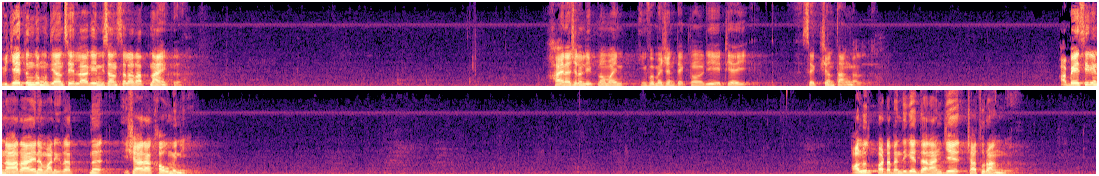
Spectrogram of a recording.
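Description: A man reads out in short bursts over a loudspeaker in a large echoing hall.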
